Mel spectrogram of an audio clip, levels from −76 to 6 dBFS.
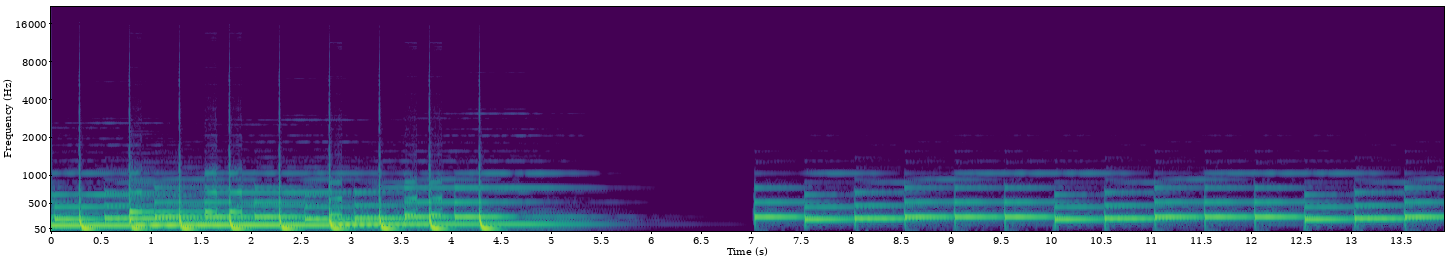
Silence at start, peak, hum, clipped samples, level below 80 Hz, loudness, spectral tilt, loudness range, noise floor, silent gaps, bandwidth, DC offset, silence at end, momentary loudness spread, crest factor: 0 s; 0 dBFS; none; under 0.1%; -22 dBFS; -16 LUFS; -11.5 dB/octave; 11 LU; -73 dBFS; none; 3.6 kHz; under 0.1%; 0 s; 10 LU; 16 dB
